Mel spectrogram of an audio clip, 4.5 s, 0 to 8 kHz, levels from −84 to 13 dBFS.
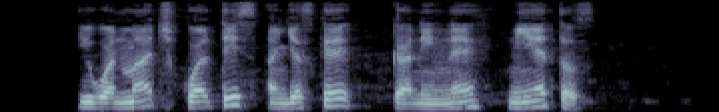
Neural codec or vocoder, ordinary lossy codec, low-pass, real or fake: vocoder, 24 kHz, 100 mel bands, Vocos; AAC, 48 kbps; 7.2 kHz; fake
